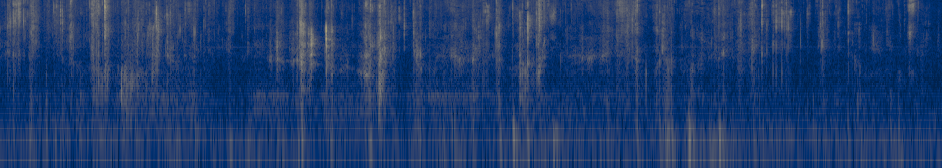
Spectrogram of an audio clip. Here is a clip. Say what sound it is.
Some gruesome squelches, heavy impacts and random bits of foley that have been lying around.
